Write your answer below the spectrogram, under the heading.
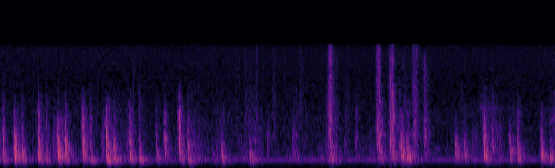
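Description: A run of sharp clicks, knocks and rattles as a ship's cabin door is unlocked and opened for a customs inspection, with a steady low creaking tone underneath in the second half; no voices.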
